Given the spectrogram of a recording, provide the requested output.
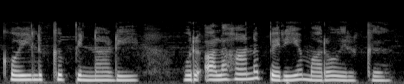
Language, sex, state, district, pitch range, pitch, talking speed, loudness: Tamil, female, Tamil Nadu, Nilgiris, 195-215 Hz, 210 Hz, 105 wpm, -16 LUFS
